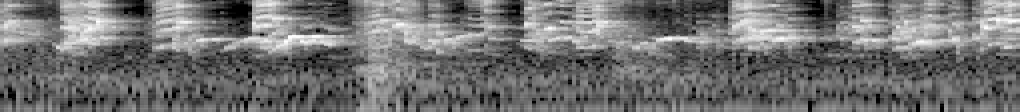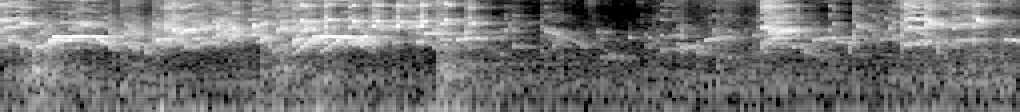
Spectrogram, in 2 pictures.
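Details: Lovebirds with added nest boxes chattering almost continuously, overlapping shrill chirps and scratchy squawks about twice a second, irregular, with a few soft thumps and a low background hum.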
